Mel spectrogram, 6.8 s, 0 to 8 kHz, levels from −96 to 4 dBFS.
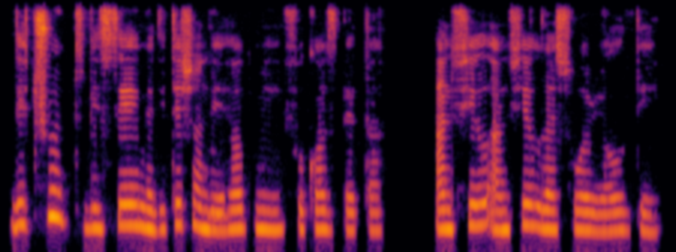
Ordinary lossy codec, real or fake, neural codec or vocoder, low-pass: Opus, 64 kbps; real; none; 7.2 kHz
